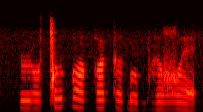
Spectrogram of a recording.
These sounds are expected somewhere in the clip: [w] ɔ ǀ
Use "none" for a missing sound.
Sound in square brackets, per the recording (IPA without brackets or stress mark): ɹ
